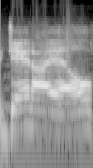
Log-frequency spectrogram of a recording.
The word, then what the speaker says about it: Daniel: My family will call me Dan Il, which is like the Hebrew pronunciation.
